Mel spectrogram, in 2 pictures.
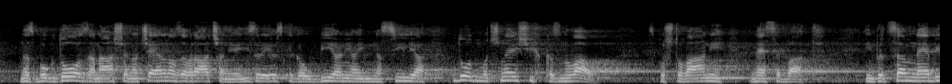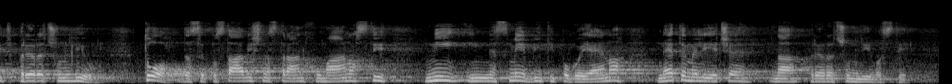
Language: Slovenian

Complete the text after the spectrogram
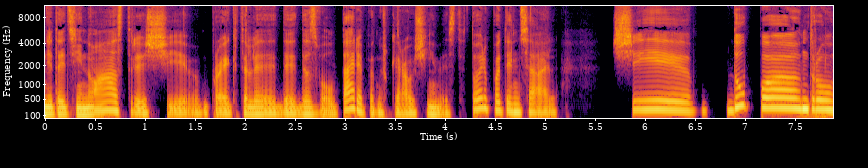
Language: Romanian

